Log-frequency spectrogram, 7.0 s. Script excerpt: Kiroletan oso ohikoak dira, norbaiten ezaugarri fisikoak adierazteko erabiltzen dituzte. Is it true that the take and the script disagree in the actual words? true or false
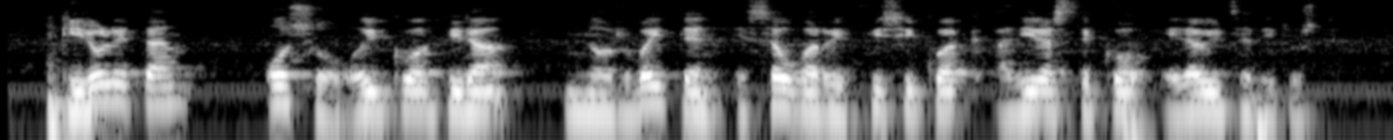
false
